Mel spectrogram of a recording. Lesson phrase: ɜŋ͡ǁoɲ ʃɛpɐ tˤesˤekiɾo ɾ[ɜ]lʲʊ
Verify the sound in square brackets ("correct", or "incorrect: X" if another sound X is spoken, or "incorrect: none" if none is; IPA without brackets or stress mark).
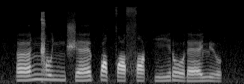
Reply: incorrect: ɛ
